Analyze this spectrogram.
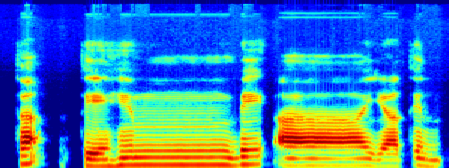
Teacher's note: यह है इख्फ़ाए शफ़वी क्योंकि मीम साकिन के बाद बा आ रहा है।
